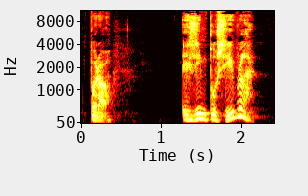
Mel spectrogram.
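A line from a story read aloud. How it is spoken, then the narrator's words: Captain exclaiming in despair. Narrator (Catalan): va exclamar el capità, caient de genolls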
